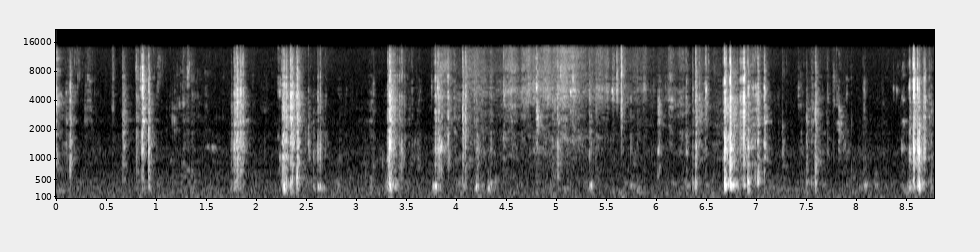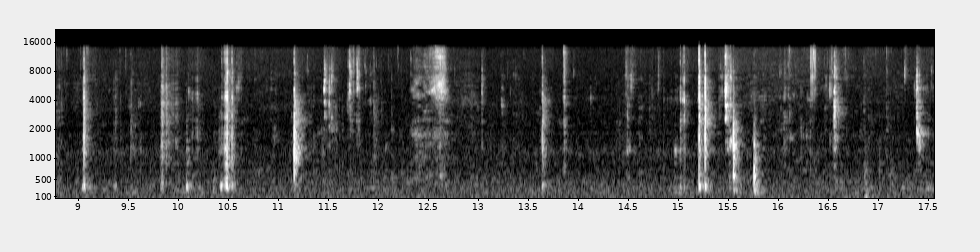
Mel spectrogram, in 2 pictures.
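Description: Close-miked chewing and biting of roast chicken, crispy pork belly and rice eaten by hand: irregular wet mouth smacks and sharp crunchy clicks, with a short crisp crunching patch about five seconds in.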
